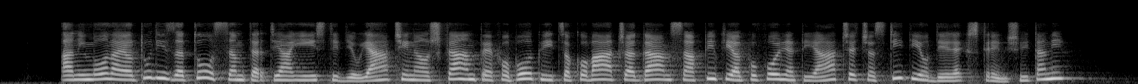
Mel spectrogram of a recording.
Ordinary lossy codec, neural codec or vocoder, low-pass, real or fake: MP3, 96 kbps; codec, 16 kHz, 0.5 kbps, FunCodec, trained on Chinese and English, 25 frames a second; 7.2 kHz; fake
